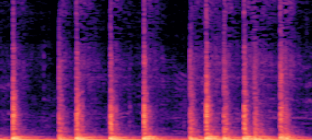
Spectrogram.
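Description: Marching bass drum struck with mallets in a steady rhythm of about four beats a second, each stroke a deep boom. The strokes come quicker and closer together in the second half.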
